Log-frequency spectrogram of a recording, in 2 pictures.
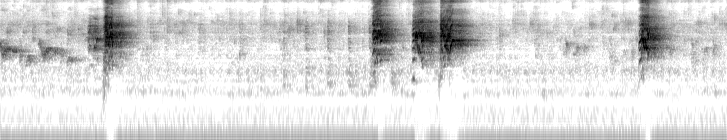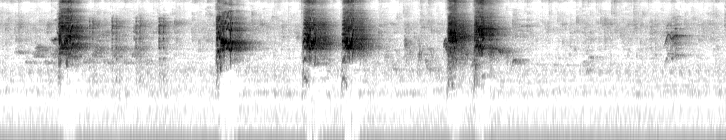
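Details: Javan myna lure song to get a stalled bird chattering: harsh, grating squawks in single notes and quick doublets, repeated every second or two, over a constant low hum.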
